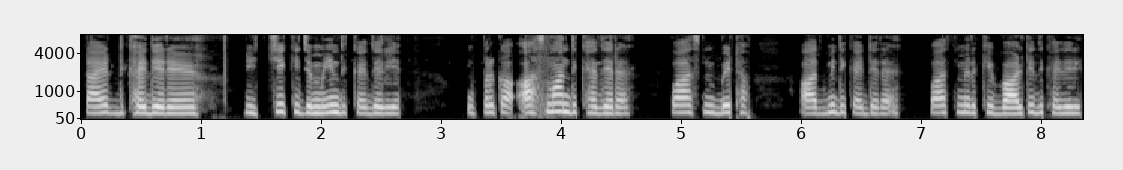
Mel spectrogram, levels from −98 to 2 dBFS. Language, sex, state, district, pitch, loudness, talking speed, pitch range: Hindi, female, Rajasthan, Bikaner, 245 Hz, -19 LUFS, 245 wpm, 230-255 Hz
